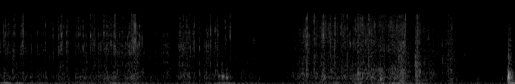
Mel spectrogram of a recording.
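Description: Clear plastic bag crinkling and rustling as a boxed toy is pulled out of it, with a single sharp knock near the end as the box is set down on the table.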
